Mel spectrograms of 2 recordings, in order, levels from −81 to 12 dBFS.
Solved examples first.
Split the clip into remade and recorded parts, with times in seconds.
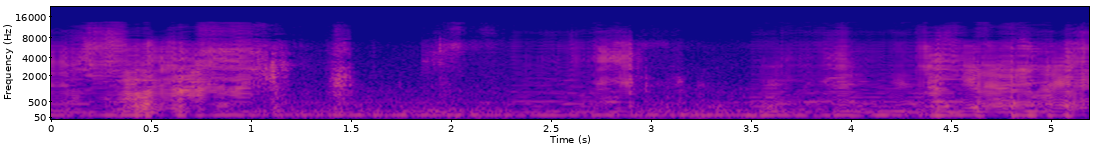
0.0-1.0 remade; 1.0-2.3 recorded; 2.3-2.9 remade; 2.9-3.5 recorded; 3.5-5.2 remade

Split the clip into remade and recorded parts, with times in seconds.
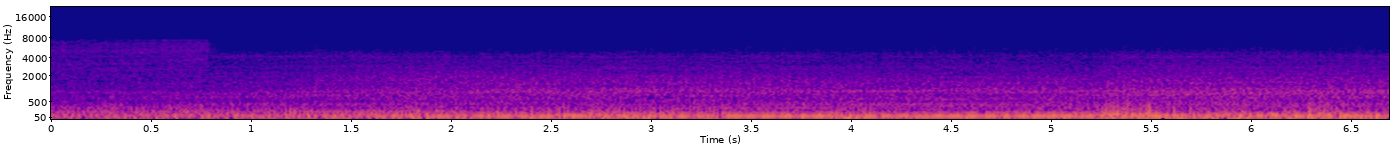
0.0-1.2 remade; 1.2-1.9 recorded; 1.9-6.7 remade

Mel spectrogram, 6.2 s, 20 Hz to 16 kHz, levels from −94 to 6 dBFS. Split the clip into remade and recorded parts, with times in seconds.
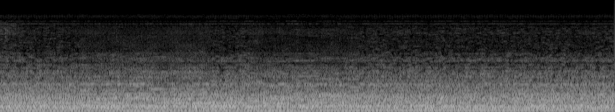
0.0-0.8 recorded; 0.8-2.1 remade; 2.1-2.5 recorded; 2.5-3.6 remade; 3.6-6.2 recorded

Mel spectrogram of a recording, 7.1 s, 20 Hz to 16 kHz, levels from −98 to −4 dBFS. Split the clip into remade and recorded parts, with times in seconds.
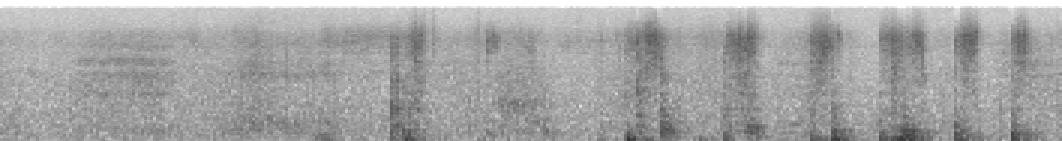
0.0-7.1 recorded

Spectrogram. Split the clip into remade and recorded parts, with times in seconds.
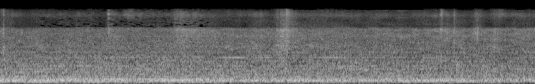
0.0-0.4 remade; 0.4-2.1 recorded; 2.1-5.4 remade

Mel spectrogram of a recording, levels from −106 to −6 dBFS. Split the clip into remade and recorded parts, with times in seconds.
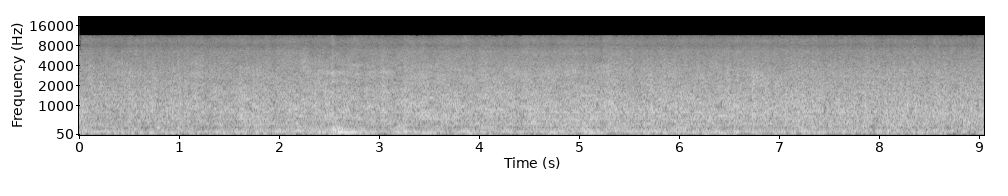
0.0-0.4 remade; 0.4-1.1 recorded; 1.1-7.3 remade; 7.3-9.1 recorded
